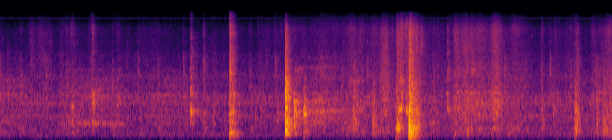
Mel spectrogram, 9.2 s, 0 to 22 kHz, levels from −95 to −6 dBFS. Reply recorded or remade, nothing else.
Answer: recorded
